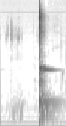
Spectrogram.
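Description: A cork pulled from a beer bottle: one sharp, bright pop followed by a brief hollow ringing tone that fades out, then a faint soft rustle. No talking.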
